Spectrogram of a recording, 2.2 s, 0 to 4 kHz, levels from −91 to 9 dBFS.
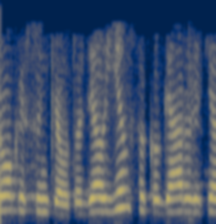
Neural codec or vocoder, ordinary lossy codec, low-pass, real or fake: codec, 44.1 kHz, 7.8 kbps, DAC; MP3, 32 kbps; 3.6 kHz; fake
